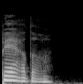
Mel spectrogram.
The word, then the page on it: perdre: francais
